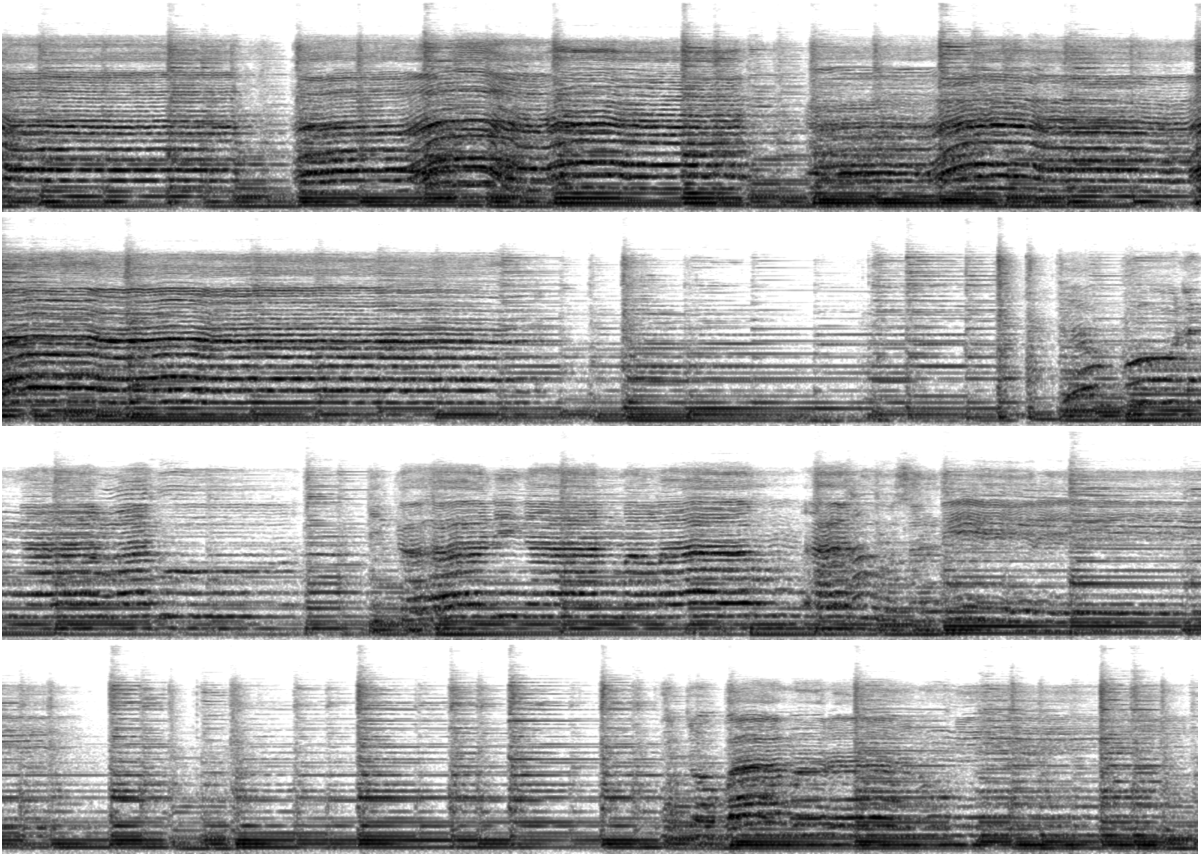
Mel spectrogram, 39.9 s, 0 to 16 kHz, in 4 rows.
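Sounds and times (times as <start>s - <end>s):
person singing: 0.0s - 14.8s, 18.8s - 30.6s, 35.5s - 39.9s
strummed acoustic guitar: 0.0s - 39.9s.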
